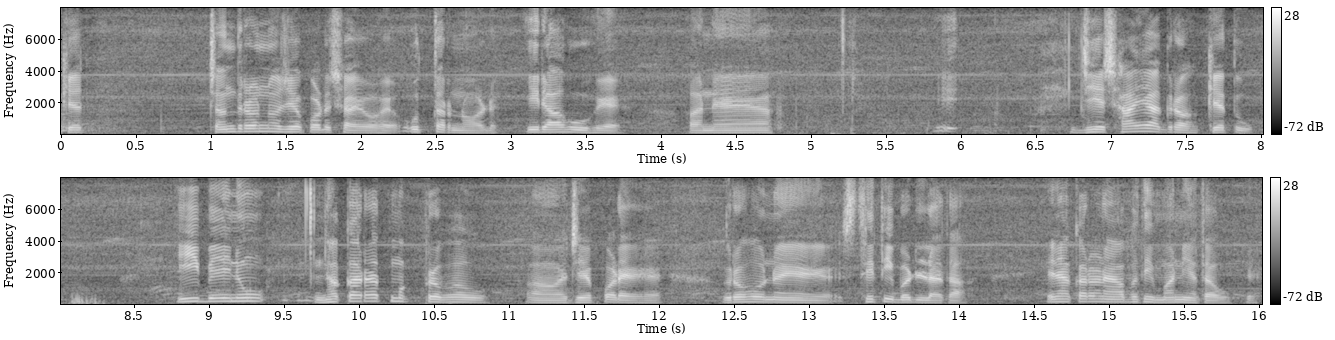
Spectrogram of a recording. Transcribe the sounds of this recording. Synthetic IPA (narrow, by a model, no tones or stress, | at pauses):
ke | t͡ʃənd̪ɾənod͡ʒepəɽt͡ʃʰajoɦeʊt̪ːəɾnɔɖiɾaɦuɦe | əne | d͡ʒet͡ʃʰajaɡɾəɦket̪ũ | ibenũnəkaɾat̪mək̚pɾəbʱaʋ | d͡ʒepəɽeɦe | ɡɾəɦonest̪ʰit̪ibəɖlat̪a | enakaɾəɳ̃eabəd̪ʱimanjət̪aʋũke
